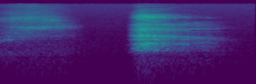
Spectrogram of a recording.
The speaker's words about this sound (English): Everybody, just take a breath with me.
